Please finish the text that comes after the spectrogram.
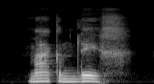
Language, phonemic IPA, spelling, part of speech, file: Dutch, /ˈmakə(n) ˈlex/, maken leeg, verb, Nl-maken leeg.ogg
- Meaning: inflection of leegmaken: 1. plural present indicative 2. plural present subjunctive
